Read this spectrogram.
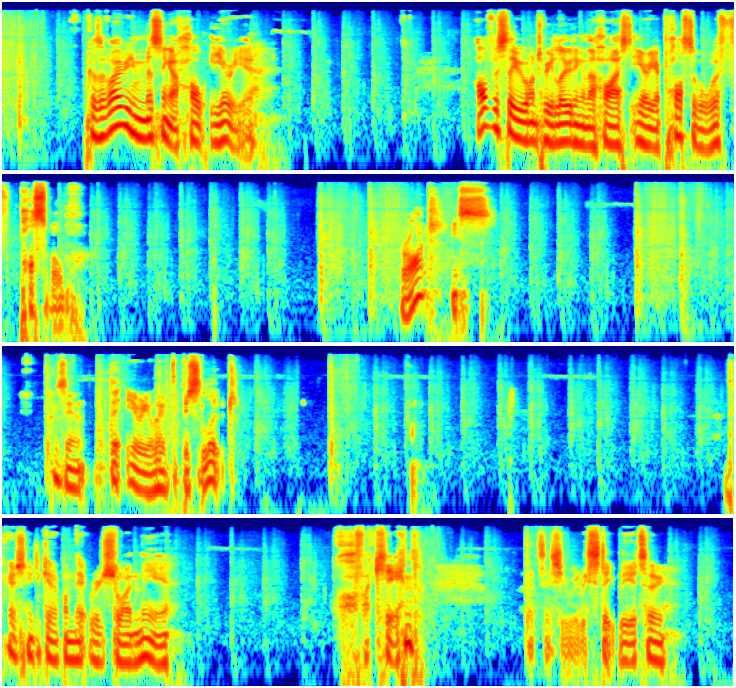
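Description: Footsteps scrape steadily over rocky ground.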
